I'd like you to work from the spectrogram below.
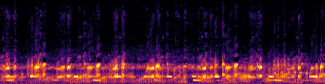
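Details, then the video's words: Frog chorus of repeated croaks in rhythmic bursts, each with rasping texture and short tonal notes at two pitches, many callers overlapping without pause. "FROGS CROAKING"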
